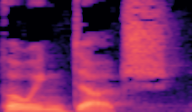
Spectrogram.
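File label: "Going Dutch", English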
